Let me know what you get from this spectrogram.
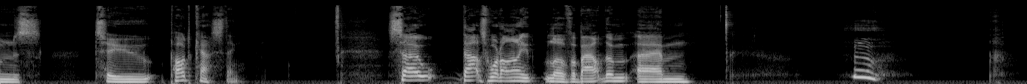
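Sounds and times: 
speech: 0:00.0 - 0:02.5, 0:03.9 - 0:07.0, 0:08.5 - 0:08.9
quiet room hum: 0:00.0 - 0:10.2
person yawning: 0:08.4 - 0:09.2.

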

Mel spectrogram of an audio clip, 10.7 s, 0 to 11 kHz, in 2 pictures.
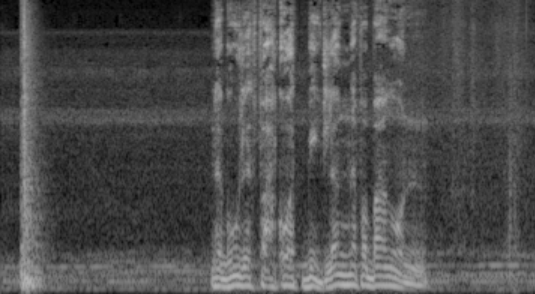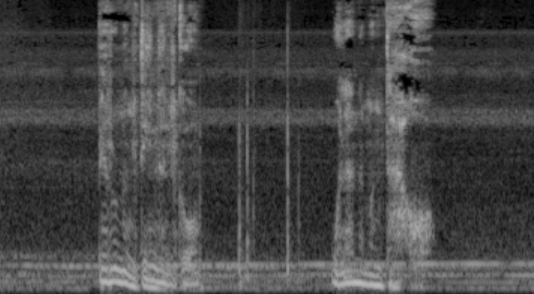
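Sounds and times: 
door slamming shut: 0:00.2 - 0:00.6
speech: 0:02.1 - 0:04.4, 0:06.3 - 0:07.5, 0:08.7 - 0:09.7.

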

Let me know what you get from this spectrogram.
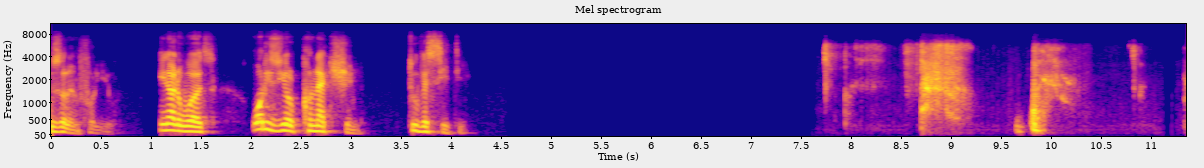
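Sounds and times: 
speech: 0:00.0 - 0:04.2, 0:09.6 - 0:10.1
person coughing: 0:08.7 - 0:10.2.

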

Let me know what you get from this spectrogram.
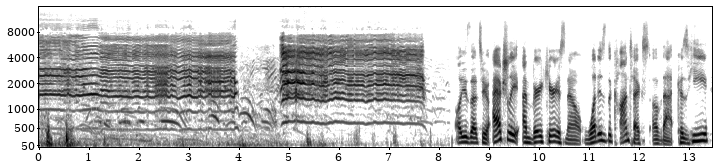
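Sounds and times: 
young child screaming loudly: 0:00.0 - 0:04.0, 0:04.8 - 0:07.8
speech: 0:00.1 - 0:00.6, 0:08.4 - 0:13.4.

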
